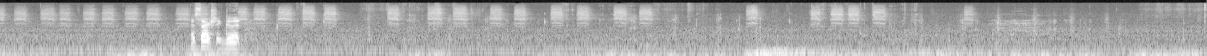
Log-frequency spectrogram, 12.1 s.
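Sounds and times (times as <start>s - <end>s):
popcorn crunching: 5.4s - 7.5s, 8.7s - 12.0s.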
